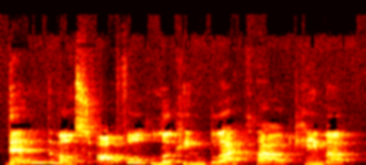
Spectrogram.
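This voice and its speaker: A woman's voice: high voice, big pitch swings, slow, fairly bright tone. A woman reading a children's bedtime story as a scripted narration. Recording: roomy, distant mic, faint music.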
